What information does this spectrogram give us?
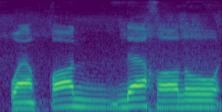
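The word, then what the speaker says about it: وقد دخلوا: Wa qad dakhalu. Nah, yang betul seperti itu. Tidak ada suara qalqalahnya. Kemudian yang berikutnya adalah contohnya ballahum mau'id.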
